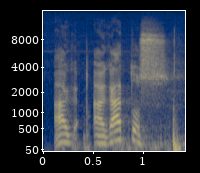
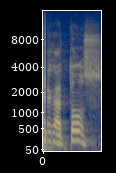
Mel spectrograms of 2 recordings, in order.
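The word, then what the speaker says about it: ἀγαθός: Pero acá está el acento. ¿Por qué no dice agatos? Bueno, porque cuando dividimos en sílabas a GS, pero lleve aquí un acento grave. Este va a disminuir, entonces este va a aumentar es a gatos.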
